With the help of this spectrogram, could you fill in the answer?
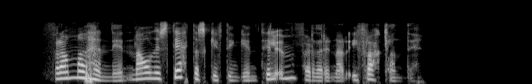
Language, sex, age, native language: Icelandic, female, 30-39, Icelandic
